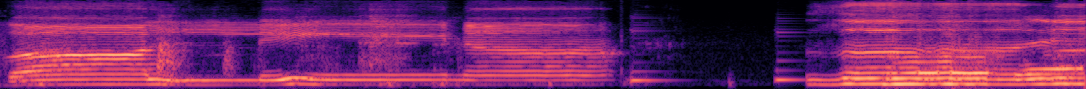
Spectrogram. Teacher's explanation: لام کو ڈبل پڑھیں گے ہم غال کو لام میں جوائنٹ کریں گے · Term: تشدید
